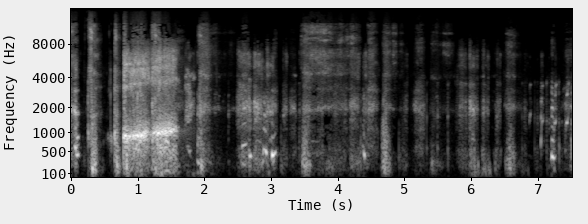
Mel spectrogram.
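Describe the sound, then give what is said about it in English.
A voice imitates a baby walrus burping: a loud, raspy, gurgling croak lasting about a second, followed by several shorter throaty grunts and breathy bursts. “It was like, it sounded like a baby walrus burping.”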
